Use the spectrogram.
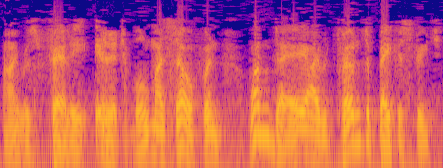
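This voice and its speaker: A man's voice: mid-range voice, big pitch swings, normal speed, slight background noise, close to an everyday voice. A man playing a genial English doctor who narrates his reminiscences in a radio drama. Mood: reflective, weary. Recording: dull vintage radio recording, music behind.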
